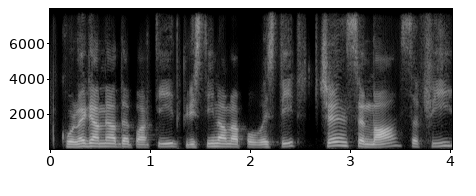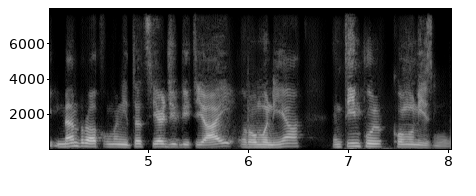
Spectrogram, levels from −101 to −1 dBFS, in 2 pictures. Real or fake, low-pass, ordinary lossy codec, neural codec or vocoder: fake; none; none; codec, 16 kHz, 1 kbps, X-Codec, HuBERT features, trained on balanced general audio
